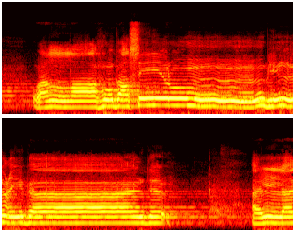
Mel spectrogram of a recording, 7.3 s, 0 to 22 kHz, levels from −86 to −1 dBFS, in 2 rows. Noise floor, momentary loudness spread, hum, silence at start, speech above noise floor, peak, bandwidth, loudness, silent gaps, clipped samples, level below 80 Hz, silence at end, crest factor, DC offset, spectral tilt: -40 dBFS; 7 LU; none; 0 s; 24 dB; -8 dBFS; 11 kHz; -16 LUFS; none; under 0.1%; -54 dBFS; 0 s; 8 dB; under 0.1%; -6 dB/octave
